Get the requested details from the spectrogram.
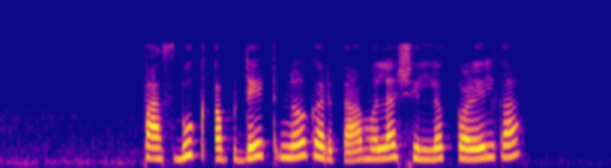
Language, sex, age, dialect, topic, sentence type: Marathi, female, 36-40, Standard Marathi, banking, question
